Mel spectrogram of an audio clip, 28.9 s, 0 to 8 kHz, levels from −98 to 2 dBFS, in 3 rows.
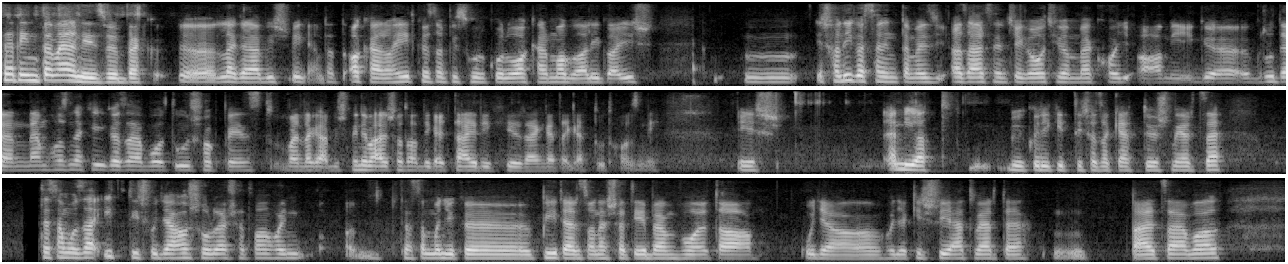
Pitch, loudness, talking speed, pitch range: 150 Hz, -21 LUFS, 155 wpm, 145-165 Hz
